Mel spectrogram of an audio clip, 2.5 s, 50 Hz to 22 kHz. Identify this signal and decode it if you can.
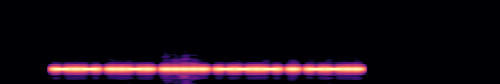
Morse code, heard as a keyed tone, about 52 wpm, 700 Hz. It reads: KF5QEZ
